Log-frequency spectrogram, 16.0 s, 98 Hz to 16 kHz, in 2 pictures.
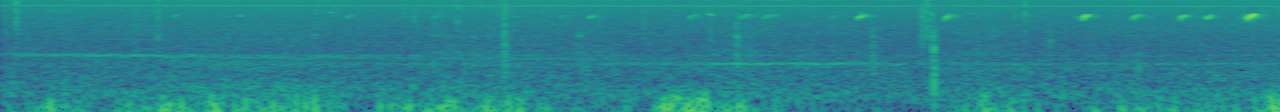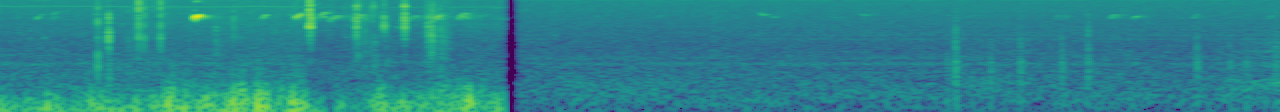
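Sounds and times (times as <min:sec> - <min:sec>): low rumbling noise: 0:00.0 - 0:11.2
small birds chipping: 0:00.8 - 0:11.2.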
